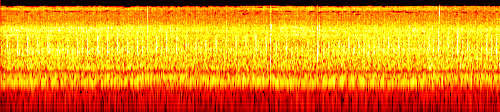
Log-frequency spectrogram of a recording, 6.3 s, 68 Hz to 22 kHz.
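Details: Lada 21126 engine at idle: steady light knock, roughly four evenly spaced taps a second over a smooth hum, clearest at the end; internal knock, cause unknown.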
